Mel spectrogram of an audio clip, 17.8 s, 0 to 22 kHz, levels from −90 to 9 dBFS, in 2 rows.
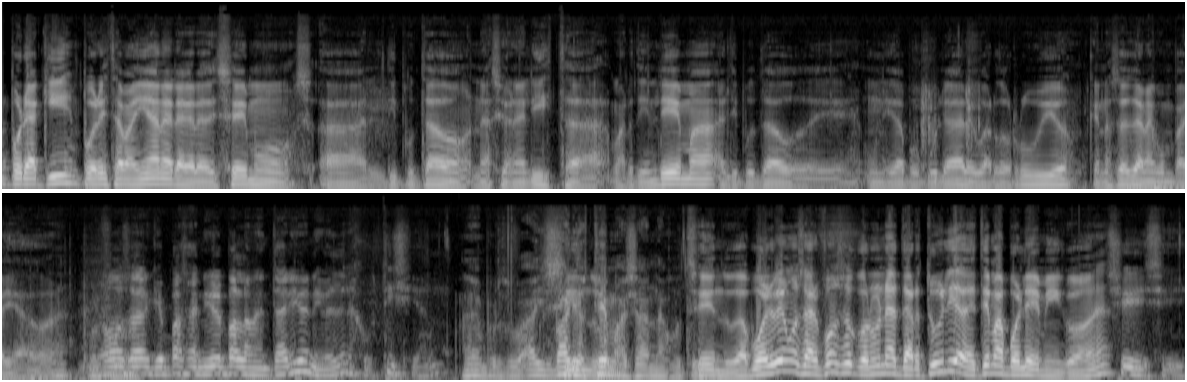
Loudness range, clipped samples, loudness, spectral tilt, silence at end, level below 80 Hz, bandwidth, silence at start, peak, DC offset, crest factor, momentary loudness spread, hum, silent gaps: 9 LU; under 0.1%; -21 LUFS; -6 dB/octave; 0 s; -46 dBFS; 16 kHz; 0 s; -6 dBFS; under 0.1%; 16 dB; 15 LU; none; none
